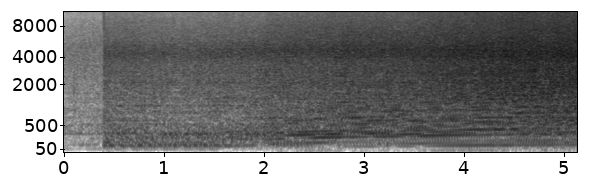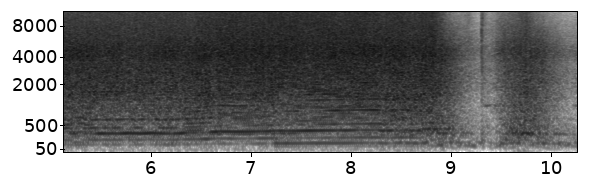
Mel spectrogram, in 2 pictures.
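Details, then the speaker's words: 632 big block V8 on nitrous, dyno pull at full load: brief stumble partway up as nitrous activates and all timing is pulled at once; 4 extra degrees of timing helped slightly, still stumbles; needs timing ramp, fuel fat spot. "So that was what 4 extra degrees of timing does. I did help the stumble a little bit, but you can hear it still stumbles a little bit."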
